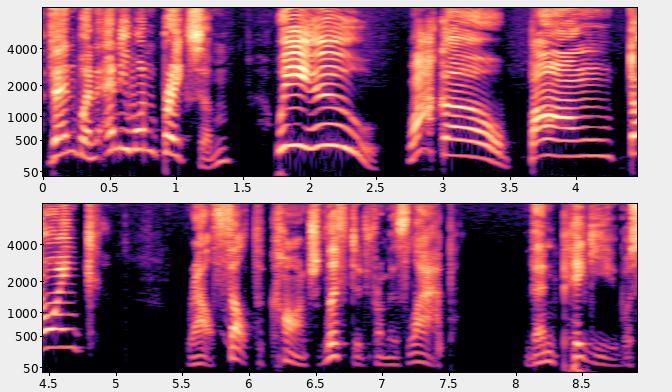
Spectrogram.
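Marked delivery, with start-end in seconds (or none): 0.0-1.4 much higher, louder eager shout; excited cry. Acted. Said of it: "he cried excitedly". 1.7-4.9 much higher, louder cartoon whoops and bonks; silly punishment noises. Jack mimics punishment noises.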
